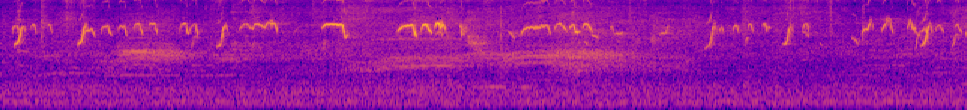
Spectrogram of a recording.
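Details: A group of colourful baby chicks gives rapid strings of high, bent peeps, with a few louder, sharper notes near the middle, all over constant low rumbling noise.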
